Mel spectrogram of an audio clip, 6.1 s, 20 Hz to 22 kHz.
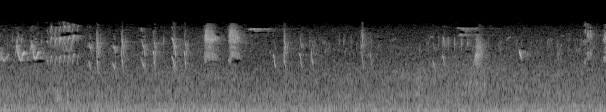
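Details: Common linnet on Pantelleria island, 9 January 2011, giving scattered bursts of high twittering chirps and short whistled notes, denser early then sparser, against steady low environmental noise.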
